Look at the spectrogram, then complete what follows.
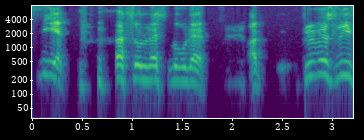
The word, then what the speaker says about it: PHEIC: Now, of course, this is just a legal thing, but Keiji Fukuda tells me it's pronounced Fiat.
